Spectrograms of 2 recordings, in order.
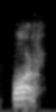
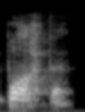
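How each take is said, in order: First: The R is said in a São Paulo way. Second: The R is said in a Rio way. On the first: "o R é, paulista, Galvão Bueno" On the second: "ou o do Rio de Janeiro"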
